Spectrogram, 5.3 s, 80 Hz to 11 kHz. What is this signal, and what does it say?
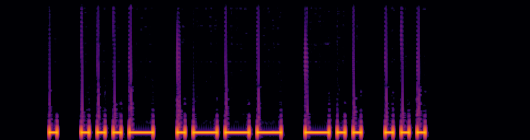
Morse code, heard as a keyed tone, about 15 wpm, 700 Hz. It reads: EVJDS
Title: Code Groups - 5 Letters - 15wpm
